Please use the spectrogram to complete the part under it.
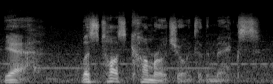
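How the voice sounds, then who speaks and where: An earnest young private detective in a video game cutscene. His fairly low voice is dry and casual, with an exasperated edge. Clear noise sits behind him. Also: expressive, moderate pace. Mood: casual, determined.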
